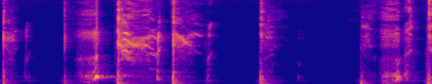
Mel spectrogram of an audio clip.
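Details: Japanese boy coughing: several short, sharp coughs with throat-clearing and breathy gaps in a small room.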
